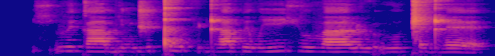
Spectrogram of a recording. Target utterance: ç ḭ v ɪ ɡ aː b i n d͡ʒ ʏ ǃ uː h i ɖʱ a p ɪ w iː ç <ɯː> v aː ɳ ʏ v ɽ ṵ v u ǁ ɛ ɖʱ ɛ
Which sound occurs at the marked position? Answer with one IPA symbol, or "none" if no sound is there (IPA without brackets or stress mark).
uː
